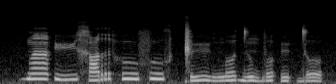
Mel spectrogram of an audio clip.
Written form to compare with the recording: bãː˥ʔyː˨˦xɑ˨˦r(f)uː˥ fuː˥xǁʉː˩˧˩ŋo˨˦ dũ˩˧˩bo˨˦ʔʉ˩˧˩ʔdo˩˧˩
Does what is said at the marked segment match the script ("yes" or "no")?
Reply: no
